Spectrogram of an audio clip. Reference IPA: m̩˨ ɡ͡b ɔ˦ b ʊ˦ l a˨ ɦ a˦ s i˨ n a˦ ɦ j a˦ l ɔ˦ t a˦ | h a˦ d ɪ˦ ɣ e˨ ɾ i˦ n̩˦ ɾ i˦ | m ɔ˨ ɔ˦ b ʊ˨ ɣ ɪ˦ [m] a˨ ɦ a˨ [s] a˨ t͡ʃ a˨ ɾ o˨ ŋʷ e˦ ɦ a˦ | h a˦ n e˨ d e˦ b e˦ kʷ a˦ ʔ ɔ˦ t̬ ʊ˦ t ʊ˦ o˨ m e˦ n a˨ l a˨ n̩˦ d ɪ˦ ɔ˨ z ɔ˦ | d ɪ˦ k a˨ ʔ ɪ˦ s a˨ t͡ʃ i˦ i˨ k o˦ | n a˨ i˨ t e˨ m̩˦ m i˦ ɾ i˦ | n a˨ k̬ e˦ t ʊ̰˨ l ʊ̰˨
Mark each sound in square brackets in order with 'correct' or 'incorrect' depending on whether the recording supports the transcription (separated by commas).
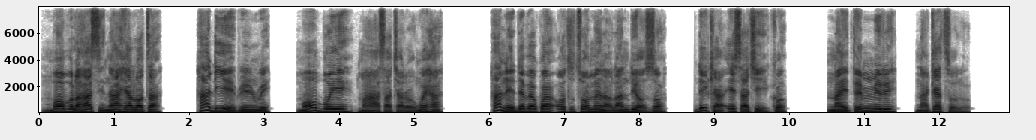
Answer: correct, correct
